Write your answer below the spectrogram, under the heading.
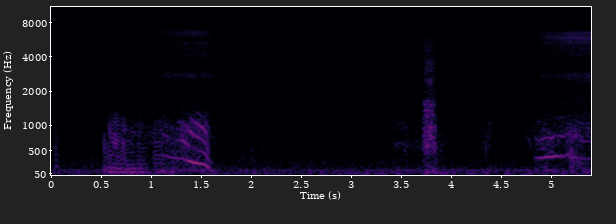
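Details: Maria, a thirteen-year-old senior fawn female pug in Japan, recorded October 2023: a rough, rumbling snore with whistling, rising nasal tones over about a second, then quiet breathing and a sharp snort near the end.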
